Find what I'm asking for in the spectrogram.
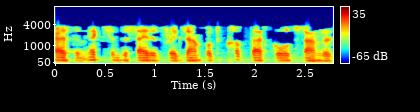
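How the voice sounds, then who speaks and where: Very fast speech from a man with an Irish accent. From Ireland. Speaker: business opportunity presenter. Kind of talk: webinar sales presentation. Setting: live webinar.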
